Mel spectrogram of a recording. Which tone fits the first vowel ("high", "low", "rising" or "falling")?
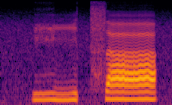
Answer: low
